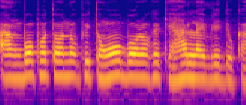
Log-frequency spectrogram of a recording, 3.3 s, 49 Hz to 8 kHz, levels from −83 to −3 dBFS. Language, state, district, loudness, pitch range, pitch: Kokborok, Tripura, West Tripura, -14 LUFS, 180-200 Hz, 190 Hz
